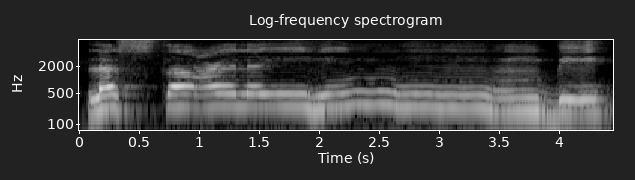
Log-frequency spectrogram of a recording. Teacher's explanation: মিম সাকিনের পরে যদি বা আসে তাহলে মিমকে গুন্না সহ পড়তে হবে, একে ইখফায়ে শাফাবি বলা হয়, ঠিক আছে।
